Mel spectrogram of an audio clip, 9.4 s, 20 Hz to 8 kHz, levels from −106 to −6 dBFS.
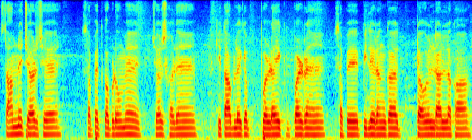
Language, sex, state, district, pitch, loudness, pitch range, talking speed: Hindi, male, Uttar Pradesh, Jyotiba Phule Nagar, 140 Hz, -17 LUFS, 140-145 Hz, 145 wpm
